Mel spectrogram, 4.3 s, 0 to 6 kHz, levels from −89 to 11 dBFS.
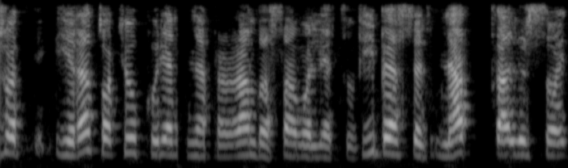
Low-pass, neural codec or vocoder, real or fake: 5.4 kHz; codec, 16 kHz, 16 kbps, FreqCodec, larger model; fake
